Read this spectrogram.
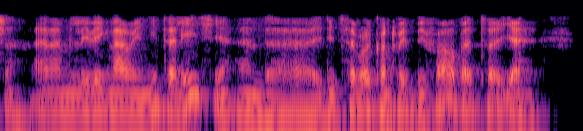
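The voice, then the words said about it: French accent. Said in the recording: “that beautiful accent you have ... I have a French accent”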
